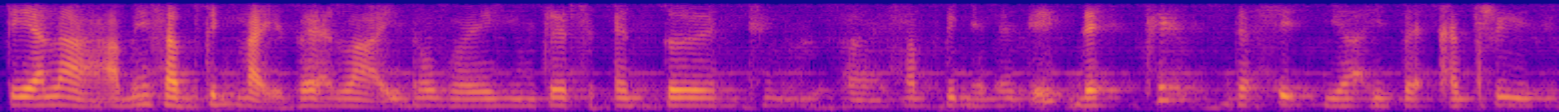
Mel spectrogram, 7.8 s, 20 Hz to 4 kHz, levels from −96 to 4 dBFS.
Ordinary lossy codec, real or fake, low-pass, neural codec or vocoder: none; fake; 3.6 kHz; codec, 24 kHz, 0.9 kbps, WavTokenizer, medium speech release version 1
